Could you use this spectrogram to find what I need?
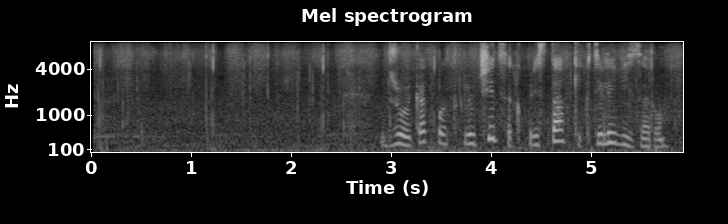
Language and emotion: Russian, neutral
